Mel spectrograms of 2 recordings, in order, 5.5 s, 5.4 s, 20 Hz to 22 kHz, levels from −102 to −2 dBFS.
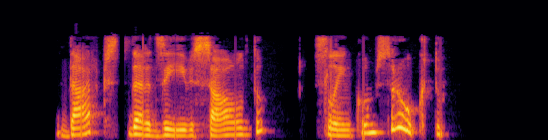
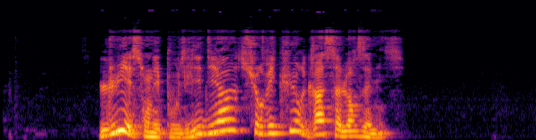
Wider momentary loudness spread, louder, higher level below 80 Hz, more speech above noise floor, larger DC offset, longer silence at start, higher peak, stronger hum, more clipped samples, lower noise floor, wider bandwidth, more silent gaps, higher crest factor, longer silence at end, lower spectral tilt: about the same, 12 LU vs 11 LU; about the same, -18 LUFS vs -18 LUFS; first, -54 dBFS vs -64 dBFS; first, over 73 dB vs 69 dB; neither; second, 0.55 s vs 1 s; about the same, 0 dBFS vs -2 dBFS; neither; neither; first, under -90 dBFS vs -86 dBFS; about the same, 8 kHz vs 7.8 kHz; first, 1.20-1.24 s, 3.10-3.15 s vs none; about the same, 18 dB vs 18 dB; second, 1.05 s vs 1.45 s; second, -4.5 dB/octave vs -7.5 dB/octave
